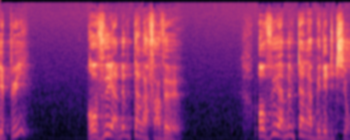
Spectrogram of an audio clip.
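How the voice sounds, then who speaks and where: A raised, projected male voice, high in pitch, in an Ivorian accent. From Côte d'Ivoire. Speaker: pastor. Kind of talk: sermon.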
